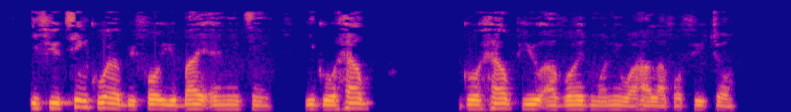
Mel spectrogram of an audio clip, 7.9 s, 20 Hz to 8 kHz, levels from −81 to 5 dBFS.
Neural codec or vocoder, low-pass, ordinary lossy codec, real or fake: none; 7.2 kHz; MP3, 24 kbps; real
